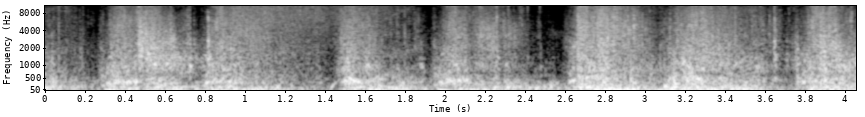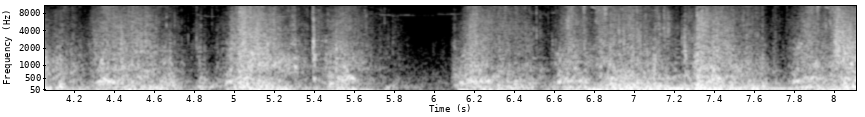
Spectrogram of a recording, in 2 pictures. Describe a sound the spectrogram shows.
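A pickaxe strikes and chops at plants and wood again and again.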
